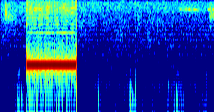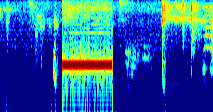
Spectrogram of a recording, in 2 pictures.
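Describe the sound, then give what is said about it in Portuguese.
A phone ringback tone for an unanswered call that is forwarded to voicemail: two steady one-second beeps about four seconds apart, clear and prominent, with faint background noises in the gaps and a brief hiss near the end. “Olha lá, a Buda está tocando só no telefone de alguém.”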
